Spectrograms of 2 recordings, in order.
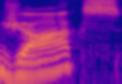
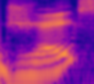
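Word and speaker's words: Jacques: Brian Jocks. Uh he pronounced it Jakes. I love that form. Did he really? My whole life's been a lie. I've always said it Brian Jocks because of the French.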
